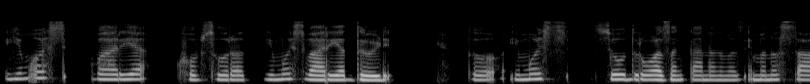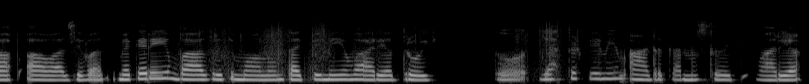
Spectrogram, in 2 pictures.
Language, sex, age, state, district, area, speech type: Kashmiri, female, 18-30, Jammu and Kashmir, Kulgam, rural, spontaneous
